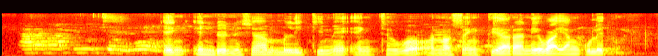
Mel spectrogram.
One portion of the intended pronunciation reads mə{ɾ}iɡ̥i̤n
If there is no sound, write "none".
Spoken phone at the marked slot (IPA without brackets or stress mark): l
